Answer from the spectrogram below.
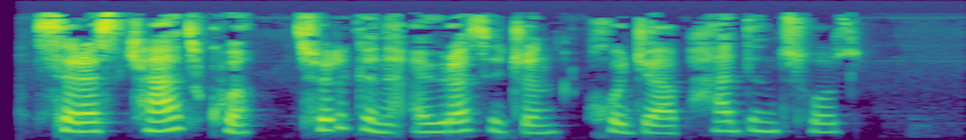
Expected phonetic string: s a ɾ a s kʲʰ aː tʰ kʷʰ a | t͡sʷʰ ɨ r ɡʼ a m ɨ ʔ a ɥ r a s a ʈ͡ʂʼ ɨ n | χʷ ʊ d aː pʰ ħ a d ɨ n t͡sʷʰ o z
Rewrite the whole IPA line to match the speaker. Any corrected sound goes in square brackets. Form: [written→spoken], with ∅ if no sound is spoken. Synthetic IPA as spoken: s a ɾ a s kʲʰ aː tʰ kʷʰ a | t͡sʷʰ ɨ r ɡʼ a [m→n] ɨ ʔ a ɥ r a s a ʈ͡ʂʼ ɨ n | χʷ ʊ [d→d͡ʒ] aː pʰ ħ a d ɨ n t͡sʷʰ o z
